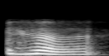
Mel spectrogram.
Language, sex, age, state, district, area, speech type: Odia, female, 45-60, Odisha, Angul, rural, conversation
